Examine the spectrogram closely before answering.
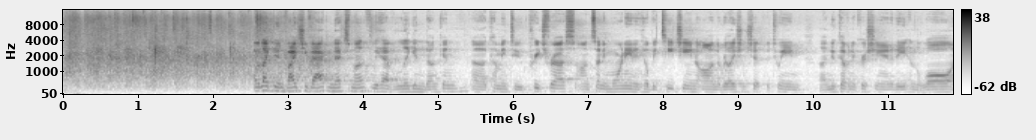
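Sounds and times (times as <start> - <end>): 
audience clapping: 0.0 - 3.7
speech: 2.5 - 11.8.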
